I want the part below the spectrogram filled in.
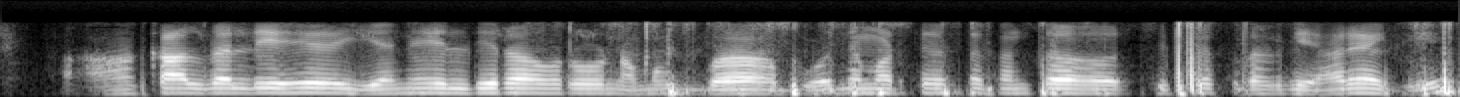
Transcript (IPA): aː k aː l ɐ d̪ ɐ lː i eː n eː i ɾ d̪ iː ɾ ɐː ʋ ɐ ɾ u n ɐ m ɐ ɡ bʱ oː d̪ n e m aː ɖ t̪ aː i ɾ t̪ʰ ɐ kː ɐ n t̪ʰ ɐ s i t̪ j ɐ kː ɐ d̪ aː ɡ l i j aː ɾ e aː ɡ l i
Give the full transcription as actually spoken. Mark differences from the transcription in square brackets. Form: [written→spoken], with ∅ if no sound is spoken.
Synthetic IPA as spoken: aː k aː l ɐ d̪ ɐ lː i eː n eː i [ɾ→l] d̪ iː ɾ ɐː ʋ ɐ ɾ u n ɐ m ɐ ɡ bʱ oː d̪ n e m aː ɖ t̪ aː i ɾ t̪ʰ ɐ kː ɐ n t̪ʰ ɐ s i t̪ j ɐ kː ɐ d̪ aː ɡ l i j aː ɾ e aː ɡ l i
